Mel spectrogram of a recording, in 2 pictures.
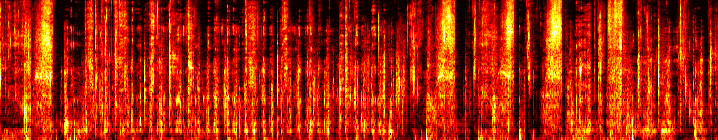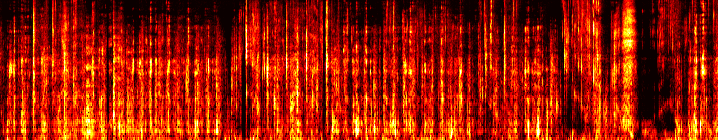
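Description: A person chewing and crunching food close to the microphone, with continuous crackly mouth sounds and a few sharper crunches.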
